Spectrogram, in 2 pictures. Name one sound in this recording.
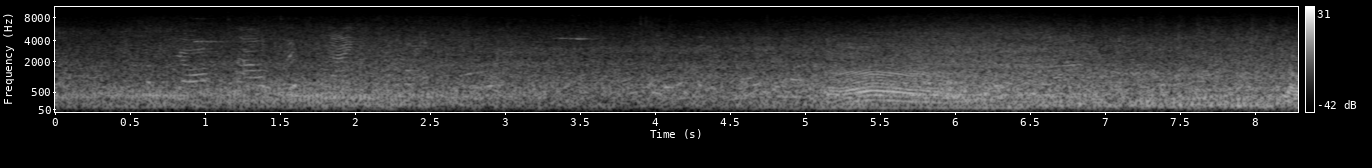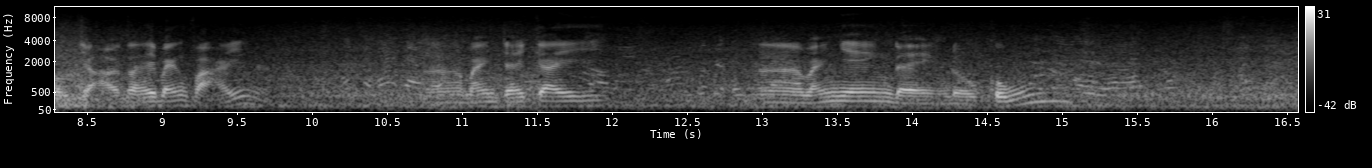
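Men and women chatter and call out all around, with some voices close by.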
